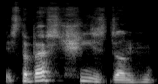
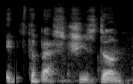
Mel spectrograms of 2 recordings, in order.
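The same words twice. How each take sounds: First: "best" stressed, stretched out slowly. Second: "best she's done" said lower, with "best" no longer punched; qualifying repeat. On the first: Conceding faint praise for her episode, stress on "best". Same words repeated for contrast. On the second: Qualifying the faint praise of her episode, lowered "best she's done". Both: Real, not acted.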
